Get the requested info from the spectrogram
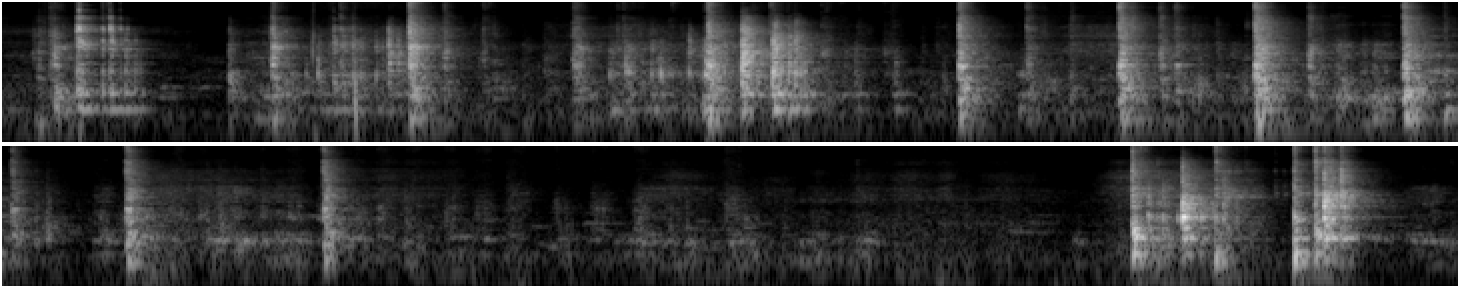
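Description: Crayons and a small toy car tapping and knocking on a children's tabletop: irregular sharp clicks, often several a second, thinning out past the middle and returning in a quick cluster near the end.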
